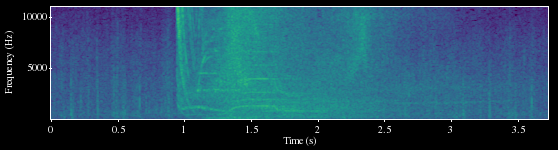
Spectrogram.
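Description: A strong gust of wind whooshes upward in a swirling burst.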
